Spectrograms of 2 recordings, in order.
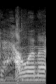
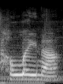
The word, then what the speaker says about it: Helena: spelt the same but you can pronounce the different ways it's Hellena like the My Chemical Romance song she rocks I'll link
